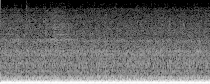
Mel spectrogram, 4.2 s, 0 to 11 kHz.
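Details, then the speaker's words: 1992 Ford Bronco 5.0-liter (5 liter) V8 at idle, runs but doesn't drive, transmission and transfer case without fluid: deep booming raw low-end throb, steady rhythm; exhaust system missing. "so we're gonna fire up real quick it's a little bit loud there is no exhaust on it so let's see how this whole 5 liter sounds"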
